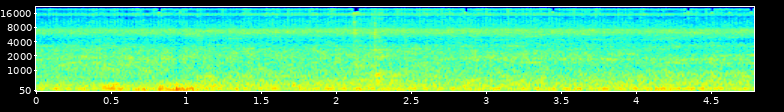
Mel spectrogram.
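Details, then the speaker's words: Jeep Cherokee 4.0 L after water pump replacement, idling; smooth, even hum with no squeal or grinding from front of engine; previous water pump noise gone. "definitely not making that noise I would say successive"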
